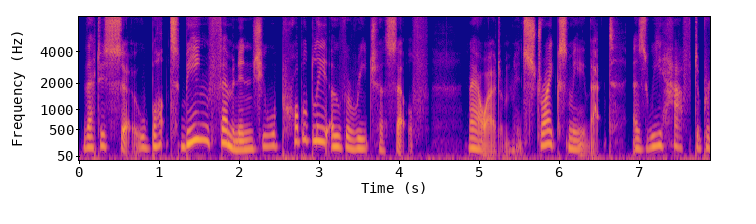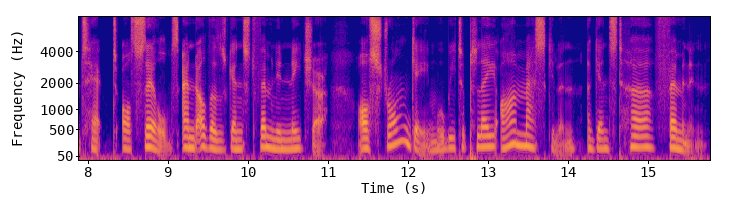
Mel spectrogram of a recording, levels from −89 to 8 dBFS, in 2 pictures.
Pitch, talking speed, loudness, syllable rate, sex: 180 Hz, 150 wpm, -21 LUFS, 4.7 syllables/s, female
